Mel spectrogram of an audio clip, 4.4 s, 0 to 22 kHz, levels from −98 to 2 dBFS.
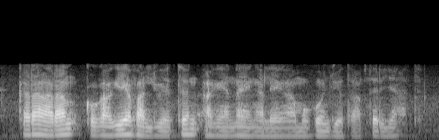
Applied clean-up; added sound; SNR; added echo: none; none; none; none.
